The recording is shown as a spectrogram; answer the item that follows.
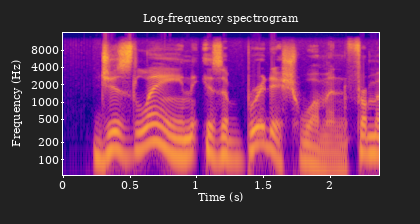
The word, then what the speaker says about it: Ghislaine: Her name is pronounced G-Lane Maxwell. Ghislaine is a British woman from a very wealthy family.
